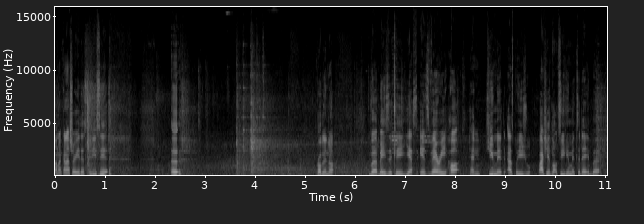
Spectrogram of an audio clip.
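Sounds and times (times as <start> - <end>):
street ambience hiss: 0.0 - 11.0.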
